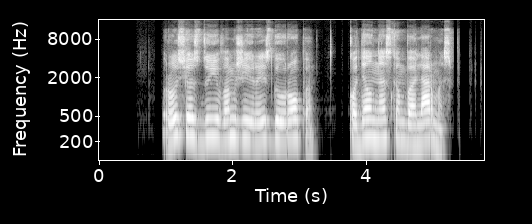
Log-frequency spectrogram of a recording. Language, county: Lithuanian, Vilnius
